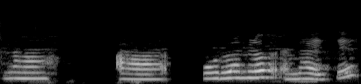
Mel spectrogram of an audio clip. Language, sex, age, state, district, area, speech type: Telugu, female, 18-30, Telangana, Mulugu, urban, spontaneous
